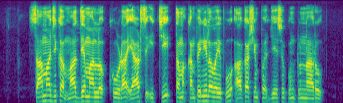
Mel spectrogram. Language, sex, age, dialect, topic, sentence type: Telugu, male, 56-60, Central/Coastal, banking, statement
